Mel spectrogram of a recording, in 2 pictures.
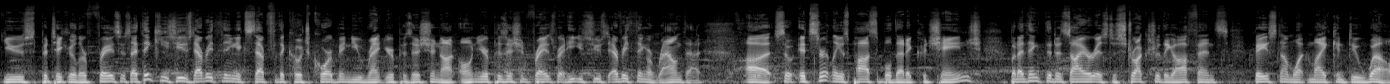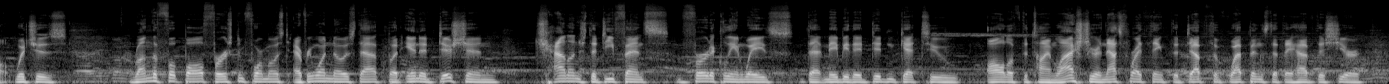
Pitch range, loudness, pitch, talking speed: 110-125 Hz, -18 LUFS, 115 Hz, 220 wpm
